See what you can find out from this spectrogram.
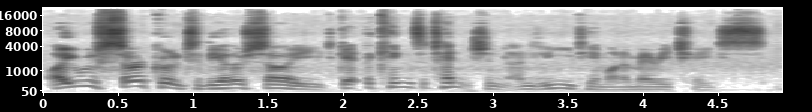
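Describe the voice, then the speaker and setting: A man voicing a small, quick, daring female first mate with a put-on accent. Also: mid-range voice, big pitch swings, a bit bright, slight background noise, rough recording. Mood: bold, reassuring.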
